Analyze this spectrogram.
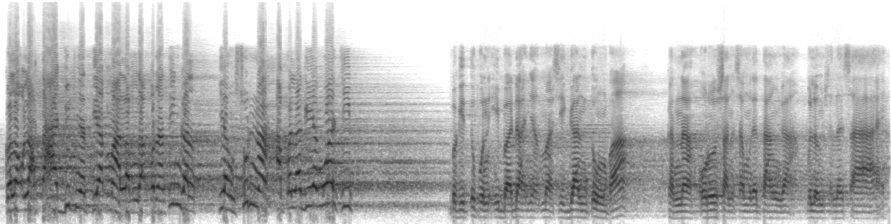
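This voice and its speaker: A man giving an animated sermon, acting out dialogue and rising to shouts. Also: sits high, a little slow, long pauses. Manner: animated, switches voices for characters, rises to shouts. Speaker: preacher. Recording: echoey hall.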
